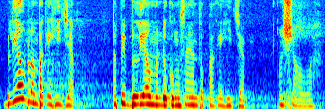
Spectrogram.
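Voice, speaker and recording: A woman shares her own story with an audience in an earnest, reflective way. Her voice is mellow and soft-edged, with a long reverb from a big hall around it. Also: mid-range voice, fairly quick, slightly rough. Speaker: guest sharing a personal testimony.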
